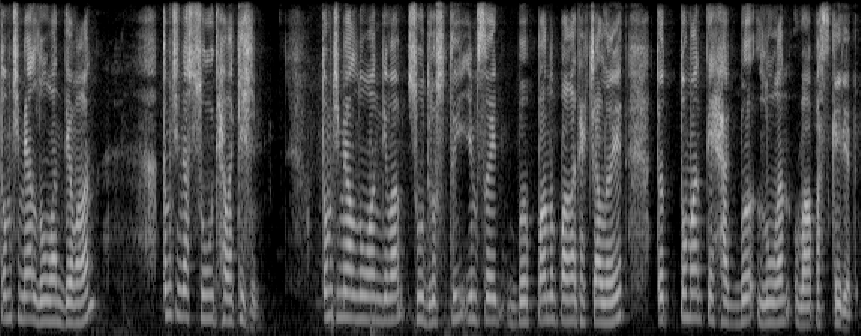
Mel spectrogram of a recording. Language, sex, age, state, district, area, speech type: Kashmiri, male, 45-60, Jammu and Kashmir, Ganderbal, urban, spontaneous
